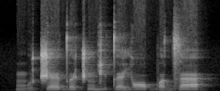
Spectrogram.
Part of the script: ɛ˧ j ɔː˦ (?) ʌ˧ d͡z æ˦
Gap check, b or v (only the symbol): b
